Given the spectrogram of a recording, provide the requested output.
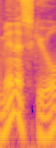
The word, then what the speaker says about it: minuscule: ni s CU le the misspelling is now so widespread that most current dictionaries listed as a variant without comment and many also list the pronunciation minuscule first I would argue however that the alternative spelling and pronunciation are not only at variance with the words history but are also quite frankly idiotic look in any dictionary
